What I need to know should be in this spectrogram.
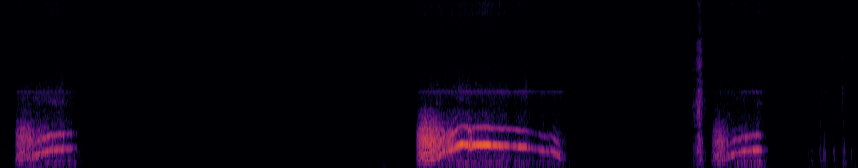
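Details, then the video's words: Very angry domestic cat protesting while food is being cooked: a short low moaning yowl, then a long drawn-out arched growl-yowl, then a brief double yowl, with silent gaps between and a faint steady hum. "Angry cat forbids me to cook"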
